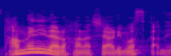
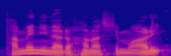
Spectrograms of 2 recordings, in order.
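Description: First: ためになる話 read back with a doubting lilt; doubtful question. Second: Said in the usual way. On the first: Shown as a demonstration. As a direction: question the claim, teasing. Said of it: "ないですね".

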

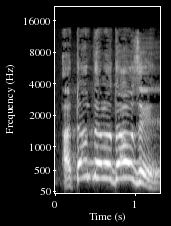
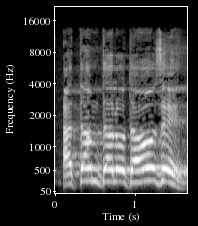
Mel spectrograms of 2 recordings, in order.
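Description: First: אטמת לו את האוזן said much higher, with stress on האוזן; emphatic repeat. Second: Said in the usual way. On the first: Shown as a demonstration. Rabbi repeating the point to the class, emphatic and higher. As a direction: hammer home האוזן in a higher voice.

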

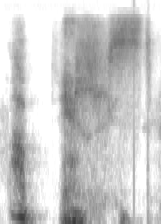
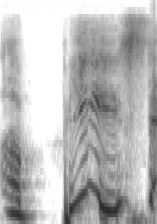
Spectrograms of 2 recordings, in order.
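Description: First: Breathy mock ASMR whisper of a beast; whispered ASMR parody. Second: Mock indignation. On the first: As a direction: hush it like an ASMR dub. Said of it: "the A S M R whisper dub". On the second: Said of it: "Eileen being like".

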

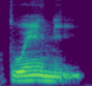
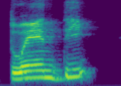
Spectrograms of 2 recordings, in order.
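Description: First: Twenty with the t dropped, like tweny; native twenty. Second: Twenty with both t sounds fully pronounced; learner twenty. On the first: Friend showing the native way to say twenty, no t. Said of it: "Es muy nativo". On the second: Friend showing how learners say twenty, every t clear. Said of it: "es para los que están aprendiendo". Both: Shown as a demonstration.

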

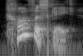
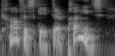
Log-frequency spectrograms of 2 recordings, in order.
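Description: First: Confiscate! spat out higher and louder; indignant exclamation. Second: Said in the usual way. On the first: A narrator's reading. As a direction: fling the word Confiscate! in outrage. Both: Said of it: "The mere word was anathema".

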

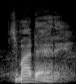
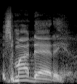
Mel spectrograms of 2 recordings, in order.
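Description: First: Much lower and softer, said close; quiet tender echo. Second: Said in the usual way. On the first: Shown as a demonstration. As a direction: hush it like a loving secret.

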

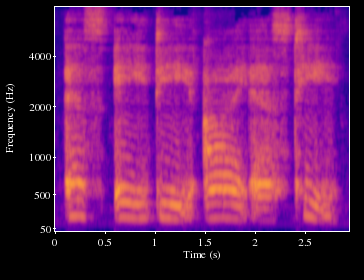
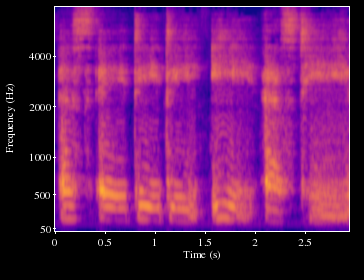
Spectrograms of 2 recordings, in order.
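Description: First: "S A D I S T" spelled letter by letter, slowly; spelling it out. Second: "S A D D E S T" spelled letter by letter, slowly; spelling it out. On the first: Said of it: "That's S A D I S T, not S A D D E S T". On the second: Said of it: "not S A D D E S T". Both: Acted.

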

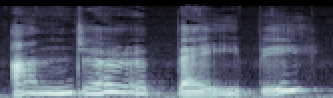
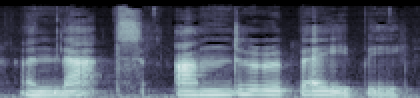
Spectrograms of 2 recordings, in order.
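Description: First: Put-on "Under a baby" higher, rising into a question; astonished echo question. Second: Said in the usual way. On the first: A narrator's reading. Doctor echoing the father's odd plan, "Under a baby" as astonished question.

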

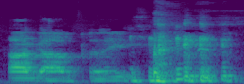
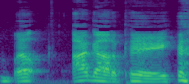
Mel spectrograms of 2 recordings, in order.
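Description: First: Very slow, drawn-out Forrest line; Forrest Gump voice. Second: A hint of Forrest on "pee"; Forrest-style announcement. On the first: Retold or imitated. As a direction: stretch out "pay" like Forrest. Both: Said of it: "I say it like that".

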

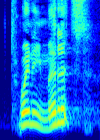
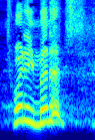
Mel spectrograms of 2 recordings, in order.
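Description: First: Said in the usual way. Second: Twenty minutes? cried much higher with a laugh; disbelieving echo, laughing; incredulous laughing repeat. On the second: Retold or imitated. Pastor voicing a hurt believer, laughing disbelief.

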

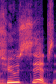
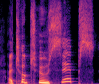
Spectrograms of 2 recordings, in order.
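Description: First: Two hit high and loud; incredulous emphasis. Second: Two stretched high and slow; incredulous emphasis. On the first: Repeating complaint to friend, high incredulous stress. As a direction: punch two in disbelief. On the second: Complaining about refills after two sips, high and slow. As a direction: stress two in disbelief. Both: Retold or imitated.

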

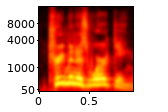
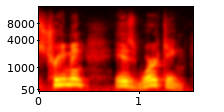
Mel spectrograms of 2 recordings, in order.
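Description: First: "Treatment is working" pressed out louder and higher; a coach stating "Treatment is working" with weight; key phrase, emphatic. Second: Said in the usual way. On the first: Shown as a demonstration. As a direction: announce "Treatment is working" firmly, leaning on Treatment. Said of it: "A key phrase that you must say". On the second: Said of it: "One phrase that's gonna totally change".

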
